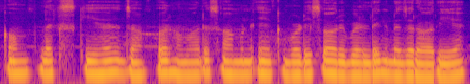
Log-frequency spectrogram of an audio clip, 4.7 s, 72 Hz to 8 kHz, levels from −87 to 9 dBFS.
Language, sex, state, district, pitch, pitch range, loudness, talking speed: Hindi, male, Bihar, Vaishali, 130 Hz, 125-135 Hz, -14 LUFS, 190 wpm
